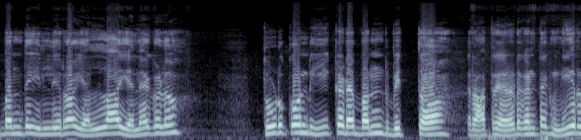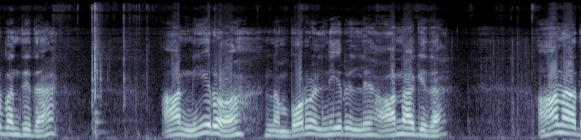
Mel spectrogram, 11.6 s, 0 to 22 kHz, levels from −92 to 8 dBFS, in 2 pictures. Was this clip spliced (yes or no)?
yes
